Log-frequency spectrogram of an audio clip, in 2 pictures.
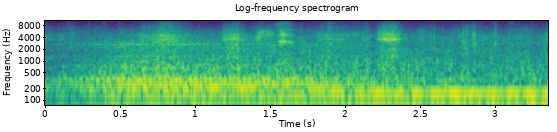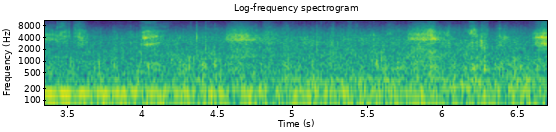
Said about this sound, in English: The truck looms nearer.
